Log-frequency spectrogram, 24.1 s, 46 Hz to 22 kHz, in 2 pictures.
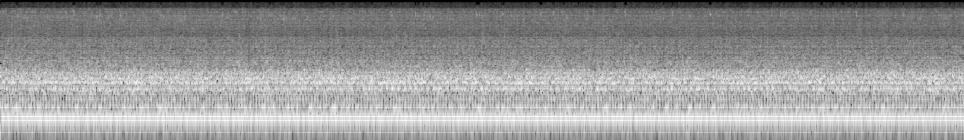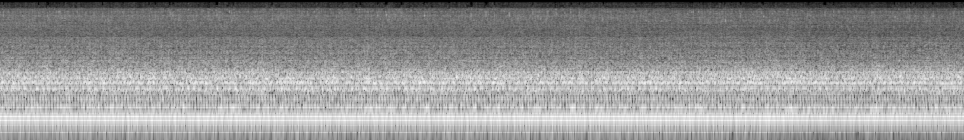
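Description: A Craftsman 2 HP air compressor, fitted with a new pressure switch, runs in a garage with a loud, steady motor drone and hum that holds constant throughout.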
